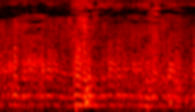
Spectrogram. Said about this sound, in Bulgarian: Какво чуват ушите ми? Дивите пчели?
